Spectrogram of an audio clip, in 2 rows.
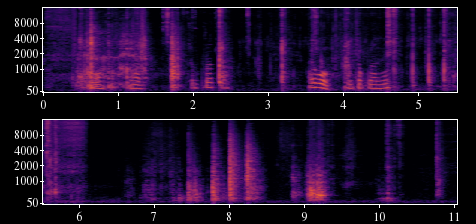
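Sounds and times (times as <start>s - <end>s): chopsticks scraping and knocking in pot: 0.4s - 6.1s.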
